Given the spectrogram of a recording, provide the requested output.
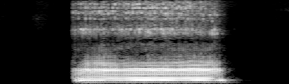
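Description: A French Bulldog snores with one long, low, buzzing rasp that starts abruptly and fades away.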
